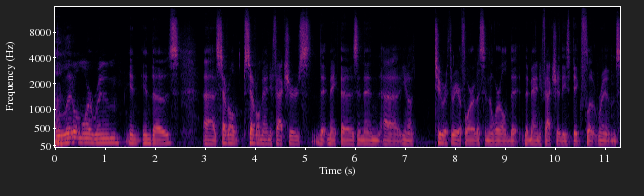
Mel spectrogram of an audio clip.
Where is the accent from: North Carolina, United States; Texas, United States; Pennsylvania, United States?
Texas, United States; also born or lived in New York / Los Angeles; I grew up in Texas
